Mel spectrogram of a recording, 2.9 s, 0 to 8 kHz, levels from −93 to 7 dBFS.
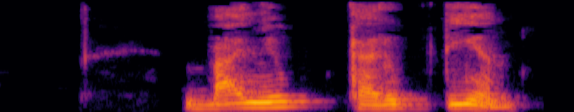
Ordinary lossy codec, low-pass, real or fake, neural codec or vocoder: MP3, 32 kbps; 7.2 kHz; fake; codec, 44.1 kHz, 7.8 kbps, DAC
